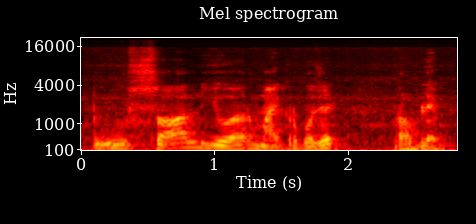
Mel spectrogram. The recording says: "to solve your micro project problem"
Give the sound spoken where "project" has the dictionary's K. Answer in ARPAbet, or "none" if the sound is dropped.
none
